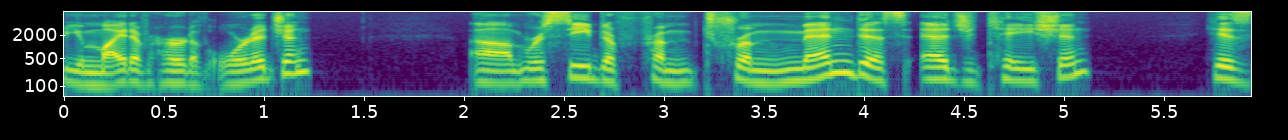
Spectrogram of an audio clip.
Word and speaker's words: Origen: Origen, That's how you would pronounce that.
